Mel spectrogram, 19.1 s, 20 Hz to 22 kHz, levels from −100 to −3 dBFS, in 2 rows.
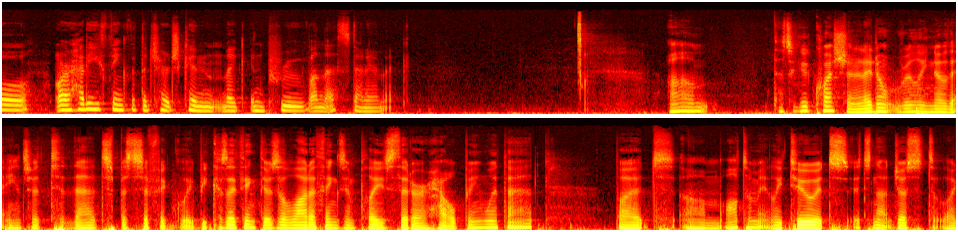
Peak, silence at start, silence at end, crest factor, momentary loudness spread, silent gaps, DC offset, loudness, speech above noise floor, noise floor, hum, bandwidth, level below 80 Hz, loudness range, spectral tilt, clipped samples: -8 dBFS; 0 s; 0 s; 20 dB; 12 LU; none; under 0.1%; -27 LUFS; 27 dB; -53 dBFS; none; 14 kHz; -38 dBFS; 12 LU; -6 dB/octave; under 0.1%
